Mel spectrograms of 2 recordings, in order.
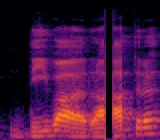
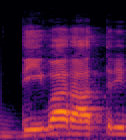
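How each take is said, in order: First: दीवा रात्र ending without I; correct form दीवा रात्र. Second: दीवा रात्रि ending in I; wrong form दीवा रात्रि. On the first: Teacher corrects दीवा रात्रि, correct form. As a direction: say दीवा रात्र, raa-tra at the end. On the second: Teacher rejects the wrong compound, mistaken form. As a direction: say दीवा रात्रि, raa-tri at the end. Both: Shown as a demonstration. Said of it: "दीवा रात्रि नहीं".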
